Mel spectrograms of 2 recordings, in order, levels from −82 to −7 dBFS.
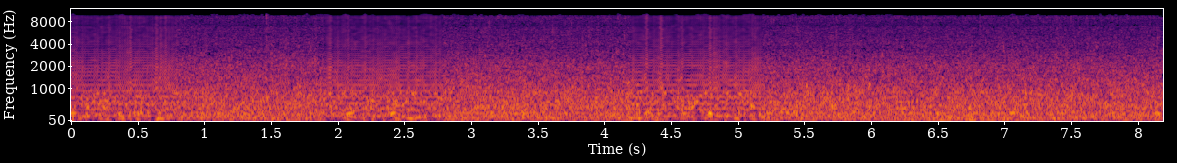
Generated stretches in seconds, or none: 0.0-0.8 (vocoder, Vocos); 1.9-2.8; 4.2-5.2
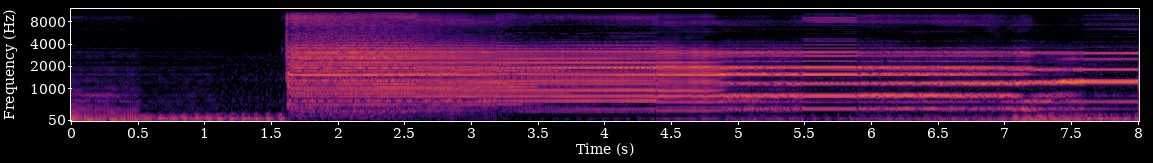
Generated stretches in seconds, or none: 0.0-1.1 (vocoder, Vocos); 2.6-3.2; 4.4-5.5; 5.9-7.6

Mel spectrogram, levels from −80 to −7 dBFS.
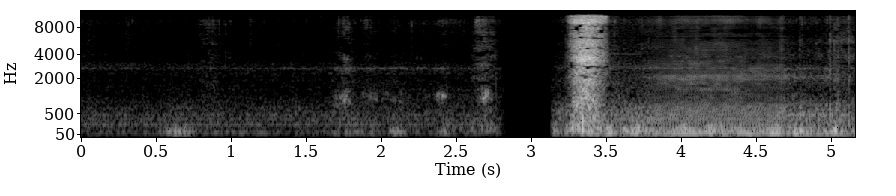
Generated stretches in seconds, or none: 3.8-4.7 (vocoder, Vocos)

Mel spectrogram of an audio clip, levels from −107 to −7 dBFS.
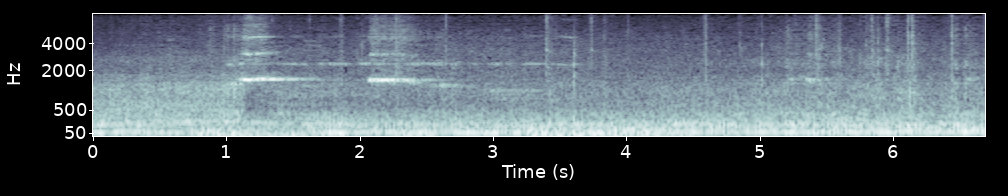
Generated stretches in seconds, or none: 0.0-0.7 (vocoder, Vocos); 1.7-3.3; 4.5-6.7

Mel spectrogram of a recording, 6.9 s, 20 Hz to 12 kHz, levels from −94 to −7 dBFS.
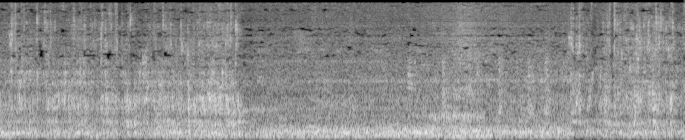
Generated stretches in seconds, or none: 0.0-3.8 (vocoder, Vocos); 4.3-6.9

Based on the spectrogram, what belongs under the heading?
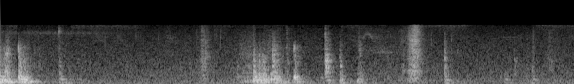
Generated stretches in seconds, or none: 2.6-3.9 (vocoder, Vocos)

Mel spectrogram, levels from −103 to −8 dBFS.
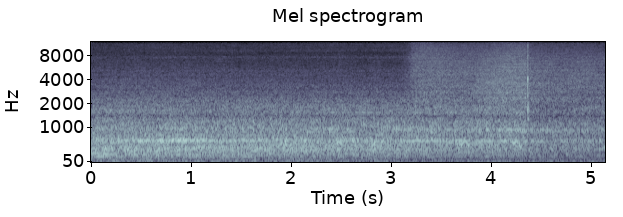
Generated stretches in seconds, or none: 0.0-0.8 (vocoder, Vocos)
